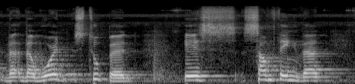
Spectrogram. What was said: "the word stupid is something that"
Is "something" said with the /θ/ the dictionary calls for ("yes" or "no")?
yes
